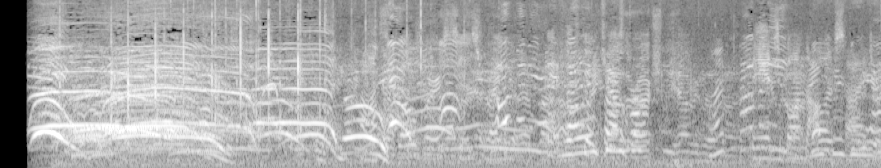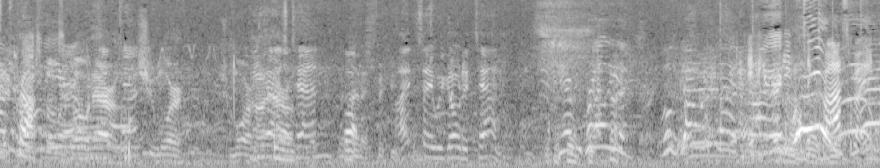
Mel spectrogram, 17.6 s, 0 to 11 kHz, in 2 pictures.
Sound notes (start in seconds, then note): 0.2 crowd cheering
